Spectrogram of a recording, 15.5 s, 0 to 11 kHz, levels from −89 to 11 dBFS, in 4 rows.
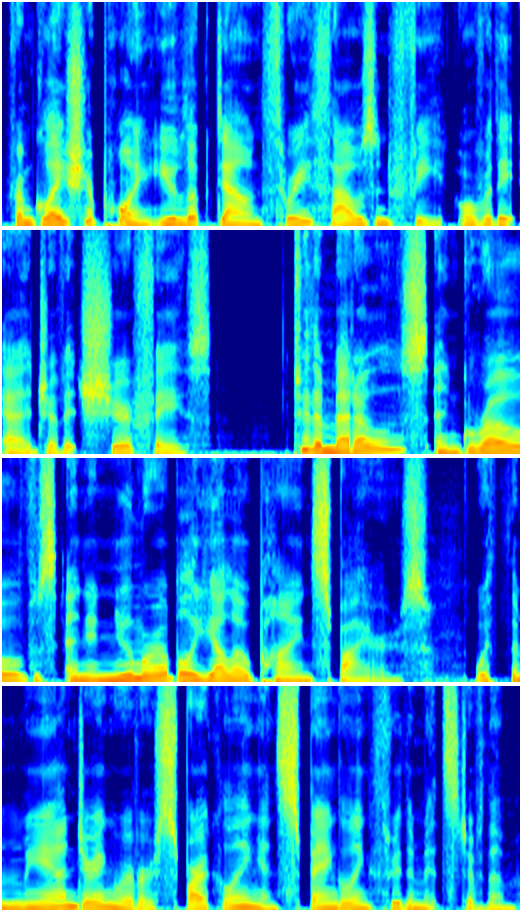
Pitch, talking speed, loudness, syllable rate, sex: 205 Hz, 145 wpm, -19 LUFS, 3.8 syllables/s, female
